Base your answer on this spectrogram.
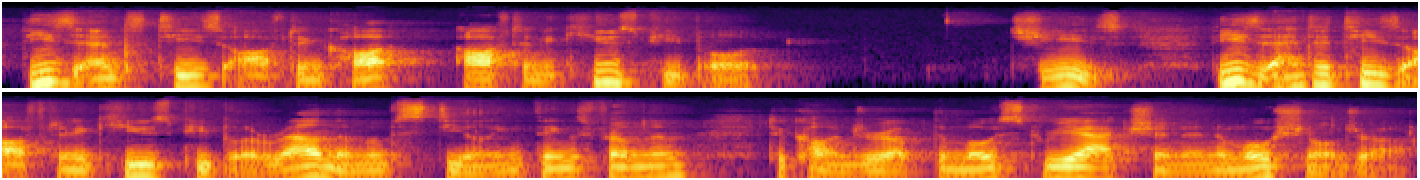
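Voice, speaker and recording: A man hosts his own healing podcast, his voice sitting fairly low. His voice has gone raspy from reading aloud. He stumbles over words as he reads, then drifts into loose, rambling chat padded with ums and uhs. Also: expressive, normal speed, darkish tone. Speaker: podcast host. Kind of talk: reading an article aloud with casual asides.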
